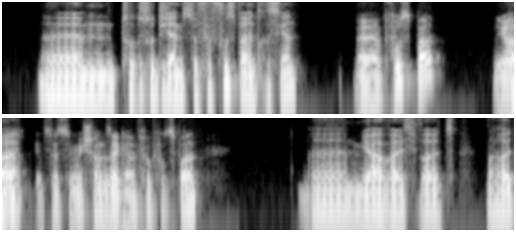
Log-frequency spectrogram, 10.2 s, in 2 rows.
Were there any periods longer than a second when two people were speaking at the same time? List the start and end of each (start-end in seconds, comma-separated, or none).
none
